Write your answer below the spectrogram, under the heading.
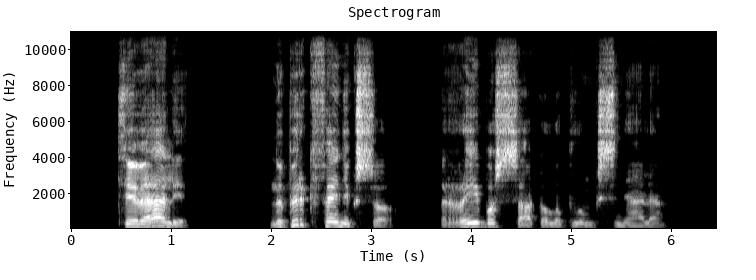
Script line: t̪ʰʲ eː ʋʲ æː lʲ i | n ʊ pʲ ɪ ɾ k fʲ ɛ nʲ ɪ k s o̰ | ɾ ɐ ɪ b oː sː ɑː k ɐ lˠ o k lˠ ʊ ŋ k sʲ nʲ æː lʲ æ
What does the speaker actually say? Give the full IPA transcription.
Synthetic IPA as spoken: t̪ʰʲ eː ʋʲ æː lʲ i | n ʊ pʲ ɪ ɾ k fʲ ɛ nʲ ɪ k s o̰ | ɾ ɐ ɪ b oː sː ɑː k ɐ lˠ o p lˠ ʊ ŋ k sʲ nʲ æː lʲ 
